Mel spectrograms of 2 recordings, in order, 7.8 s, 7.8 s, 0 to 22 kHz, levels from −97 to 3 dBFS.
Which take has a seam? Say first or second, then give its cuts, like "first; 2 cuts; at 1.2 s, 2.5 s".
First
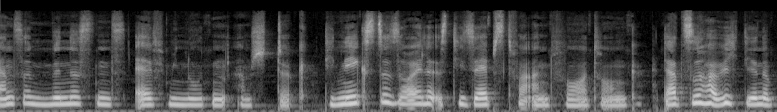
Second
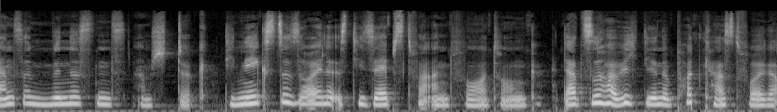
second; 1 cut; at 1.3 s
